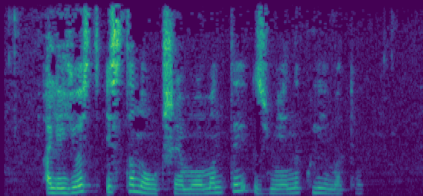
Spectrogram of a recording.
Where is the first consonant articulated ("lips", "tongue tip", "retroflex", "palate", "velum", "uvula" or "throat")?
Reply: tongue tip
